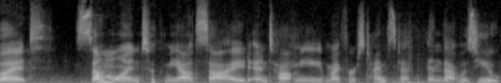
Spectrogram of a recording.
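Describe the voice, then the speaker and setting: A woman's fairly low voice with lively intonation, a fairly slow pace and audible room echo. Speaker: community theatre actor. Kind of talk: interview. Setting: theatre.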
